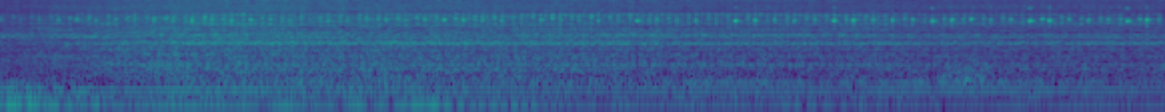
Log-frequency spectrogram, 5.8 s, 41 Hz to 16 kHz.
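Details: 2010 Honda Fit, cold first start in the morning: shrill, steady accessory belt squeal over idle, caused by the A/C compressor pulley misaligning the belt so it rubs.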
